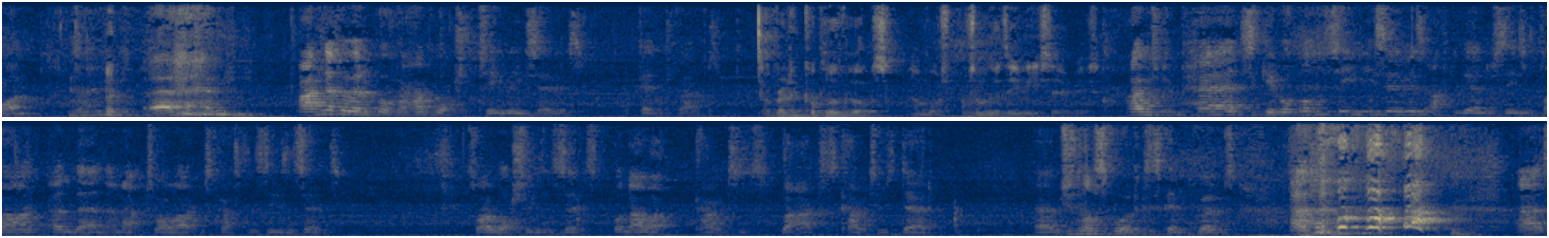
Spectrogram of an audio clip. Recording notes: Recorded live in front of an audience of Sledge Lit 2, the UK's Christmas Party/ one-day book event for genre book fans, publishers and writers.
